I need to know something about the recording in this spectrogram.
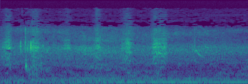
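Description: Short high animal calls repeated several times, over a steady low hum.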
